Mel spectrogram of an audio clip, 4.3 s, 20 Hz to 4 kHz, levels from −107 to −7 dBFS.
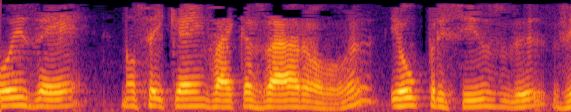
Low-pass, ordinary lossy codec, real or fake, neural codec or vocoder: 3.6 kHz; MP3, 16 kbps; real; none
